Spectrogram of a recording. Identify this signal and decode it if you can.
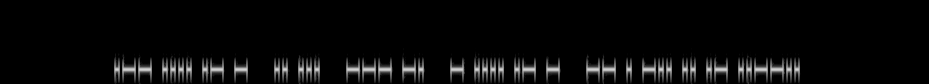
Morse code, heard as a keyed tone, about 32 wpm, 700 Hz. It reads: WHAT IS ON THAT MEDIA?
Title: Sentences from Top 1000 Words - Review Part 4 - 30wpm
